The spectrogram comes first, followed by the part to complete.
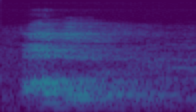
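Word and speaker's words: hour: अच्छा, अब यहां पर आप देखेंगे बेटा कि ये एच है ना, ये साइलेंट होता है। ओ से पहले जब भी एच लिखेंगे ये क्या होगा, साइलेंट होगा, ये साउंड नहीं देगा।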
